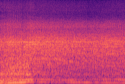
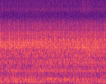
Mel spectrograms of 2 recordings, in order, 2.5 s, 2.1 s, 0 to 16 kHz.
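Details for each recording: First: Ford Ka 3-cylinder engine after repair and timing work: smooth even run rising and falling cleanly through the revs with no knocks or ticks; normal running and revving. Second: Ford Ka 3-cylinder engine at idle with an oil pressure gauge fitted: steady idle with a light fast ticking clatter on top; valvetrain clatter from low oil pressure, oil pump suspected.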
